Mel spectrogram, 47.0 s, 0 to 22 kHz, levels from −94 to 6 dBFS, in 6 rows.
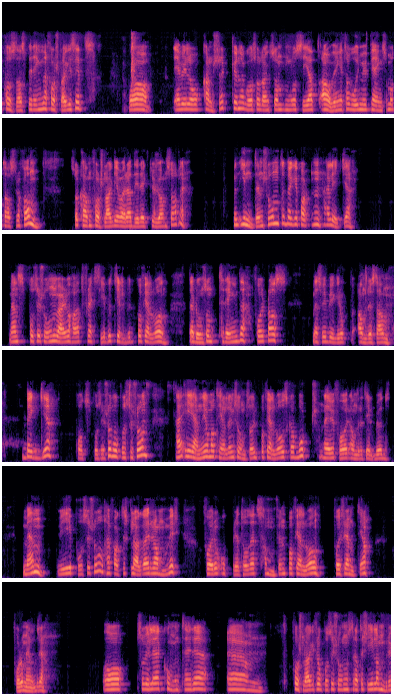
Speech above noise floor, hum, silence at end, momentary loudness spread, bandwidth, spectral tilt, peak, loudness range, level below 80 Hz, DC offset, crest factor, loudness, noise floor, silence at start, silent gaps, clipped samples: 56 dB; none; 0 s; 10 LU; 7.6 kHz; -5.5 dB/octave; -4 dBFS; 2 LU; -72 dBFS; under 0.1%; 20 dB; -23 LUFS; -79 dBFS; 0 s; none; under 0.1%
